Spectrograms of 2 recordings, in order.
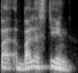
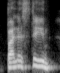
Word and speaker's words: Palestine: they would would say balestine Palestine because the lack of the p in Arabic makes them often pronounce it as a b that's the joke when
